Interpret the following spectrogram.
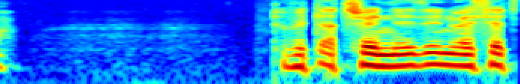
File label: "trennydd", Welsh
